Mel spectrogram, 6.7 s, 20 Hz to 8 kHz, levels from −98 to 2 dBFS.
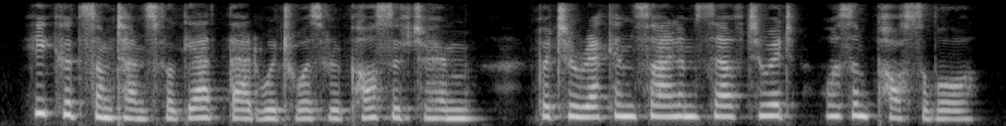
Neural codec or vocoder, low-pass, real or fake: codec, 16 kHz, 2 kbps, FunCodec, trained on Chinese and English, 25 frames a second; 7.2 kHz; fake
